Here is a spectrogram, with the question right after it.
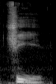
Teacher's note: What you tend to find with slender TR at the start of words nowadays in Kerry is that a lot of the usual pronunciation is chi.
